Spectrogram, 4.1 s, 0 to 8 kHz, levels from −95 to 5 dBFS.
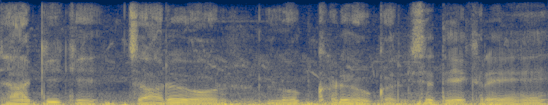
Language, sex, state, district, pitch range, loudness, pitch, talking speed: Hindi, male, Uttar Pradesh, Lucknow, 95-105 Hz, -16 LUFS, 100 Hz, 160 wpm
